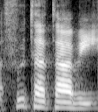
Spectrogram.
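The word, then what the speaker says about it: 再び: sarainen is two years from now but uh futa tabi is how it's pronounced here for again once more or a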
